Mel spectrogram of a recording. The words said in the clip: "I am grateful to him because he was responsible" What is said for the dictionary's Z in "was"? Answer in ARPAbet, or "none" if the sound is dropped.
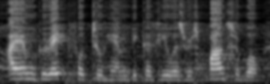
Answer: Z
